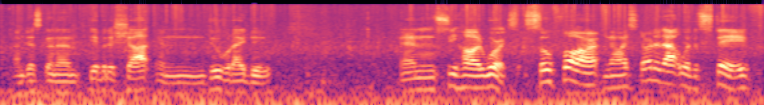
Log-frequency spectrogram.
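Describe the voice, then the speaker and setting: The speaker goes at a moderate pace. Background noise is noticeable. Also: man. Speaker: bowyer hobbyist, video maker. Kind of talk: tutorial. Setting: indoors in a cabin. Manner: loud; halting.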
